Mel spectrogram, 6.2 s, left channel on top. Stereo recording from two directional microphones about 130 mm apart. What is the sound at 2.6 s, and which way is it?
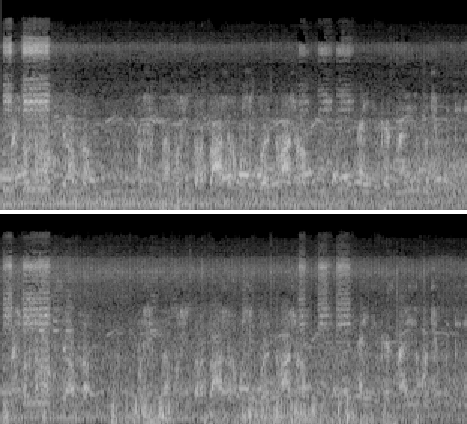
Speech, 25° right (ahead or behind).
